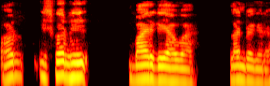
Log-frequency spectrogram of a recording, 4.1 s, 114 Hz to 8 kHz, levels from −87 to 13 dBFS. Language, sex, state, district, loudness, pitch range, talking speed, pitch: Magahi, male, Bihar, Jahanabad, -17 LUFS, 145-180 Hz, 135 wpm, 160 Hz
